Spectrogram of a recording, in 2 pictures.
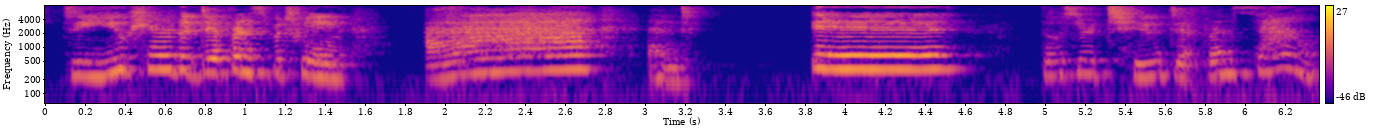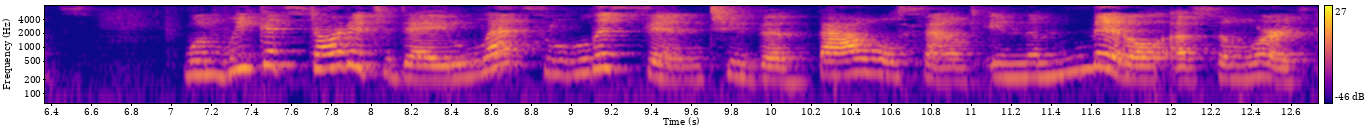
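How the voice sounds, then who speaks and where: A woman teaching a phonics lesson to young children, stretching out sounds slowly and acting out the motions for each vowel. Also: sits high, pushed and bright, roomy sound. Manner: slow, exaggerated sound modeling with gestures. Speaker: elementary reading teacher.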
